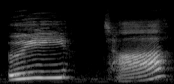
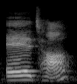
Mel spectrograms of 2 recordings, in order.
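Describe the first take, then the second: First: The first vowel is a gliding ui sound. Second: The first vowel is a plain e sound. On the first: The speaker calls it right. "It does need to be said as 의자" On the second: The speaker calls it wrong. "So it's not 애자"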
